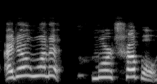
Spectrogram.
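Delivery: ordinary delivery, nothing marked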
